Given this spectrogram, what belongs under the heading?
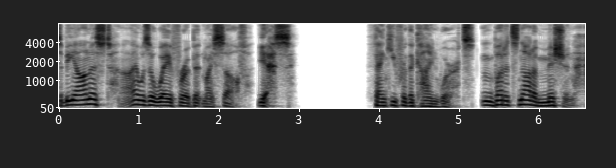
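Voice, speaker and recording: A man voicing an earnest, calm young male warrior in a video game, speaking in a measured, sincere and formal way. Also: medium pitch. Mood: sincere, reassuring. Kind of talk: video game voice acting, battle calls and dialogue.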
